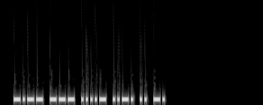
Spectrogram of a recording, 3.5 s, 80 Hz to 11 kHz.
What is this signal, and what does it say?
Morse code, heard as a keyed tone, about 40 wpm, 700 Hz. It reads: YO4FIN
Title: DXCC-100 Call Signs - 6 Characters - 40wpm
